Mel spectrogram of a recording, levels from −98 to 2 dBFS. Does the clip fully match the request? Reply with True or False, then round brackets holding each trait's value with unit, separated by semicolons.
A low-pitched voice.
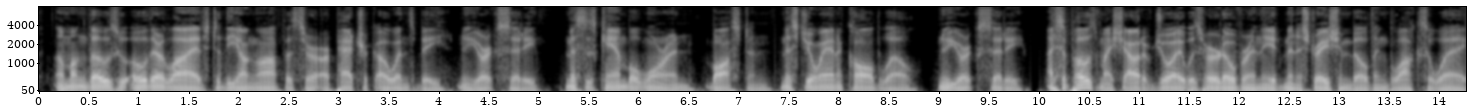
True (75 Hz)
